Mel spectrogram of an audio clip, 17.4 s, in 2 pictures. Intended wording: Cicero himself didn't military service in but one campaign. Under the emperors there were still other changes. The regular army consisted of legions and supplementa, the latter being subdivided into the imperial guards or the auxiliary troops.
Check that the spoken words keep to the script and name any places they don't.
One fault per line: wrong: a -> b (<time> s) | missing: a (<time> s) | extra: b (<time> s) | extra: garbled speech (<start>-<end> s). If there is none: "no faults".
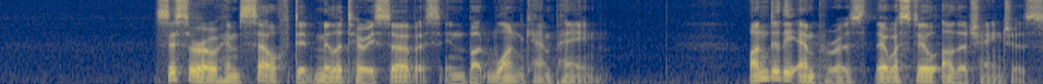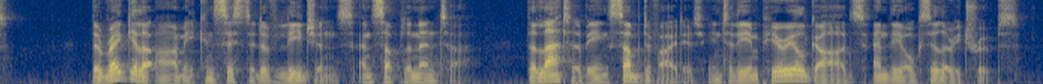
wrong: didn't -> did (2.4 s)
wrong: or -> and (16.0 s)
